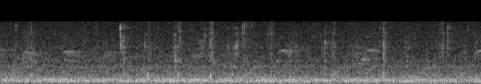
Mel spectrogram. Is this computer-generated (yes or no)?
no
